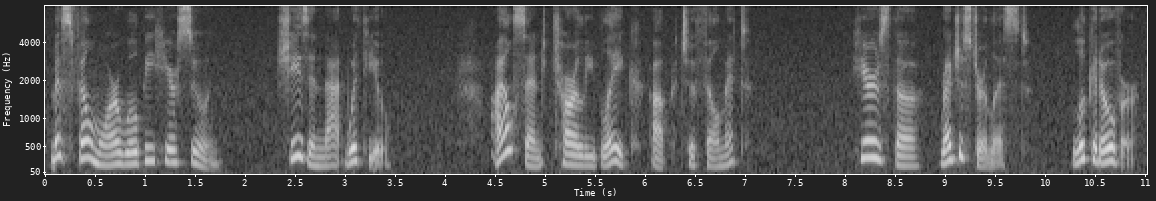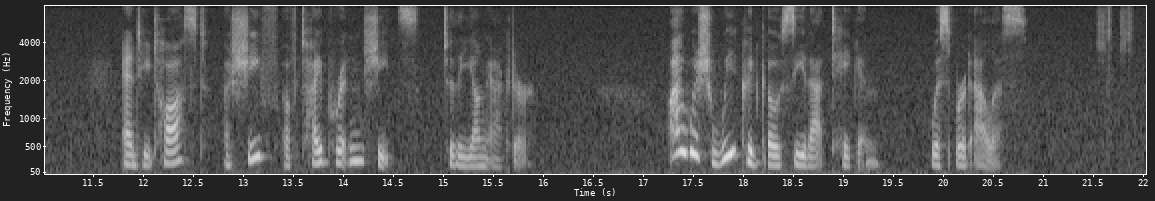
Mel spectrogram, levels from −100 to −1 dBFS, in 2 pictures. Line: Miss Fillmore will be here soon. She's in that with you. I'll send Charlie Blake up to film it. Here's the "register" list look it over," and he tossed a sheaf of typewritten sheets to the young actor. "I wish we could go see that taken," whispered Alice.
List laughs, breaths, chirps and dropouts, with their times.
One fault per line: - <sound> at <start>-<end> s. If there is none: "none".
- dropout at 18.2-18.2 s
- laugh at 21.5-21.9 s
